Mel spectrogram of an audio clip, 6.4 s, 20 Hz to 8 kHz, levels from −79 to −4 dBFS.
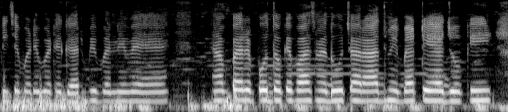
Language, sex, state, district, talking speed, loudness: Hindi, female, Rajasthan, Bikaner, 205 wpm, -15 LUFS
